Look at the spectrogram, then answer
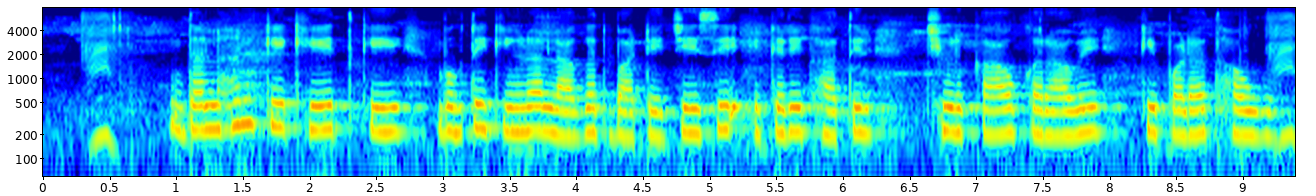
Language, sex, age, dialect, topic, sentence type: Bhojpuri, female, 18-24, Western, agriculture, statement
